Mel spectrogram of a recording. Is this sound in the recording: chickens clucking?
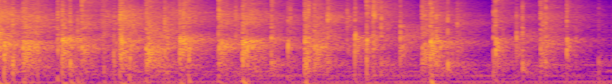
no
